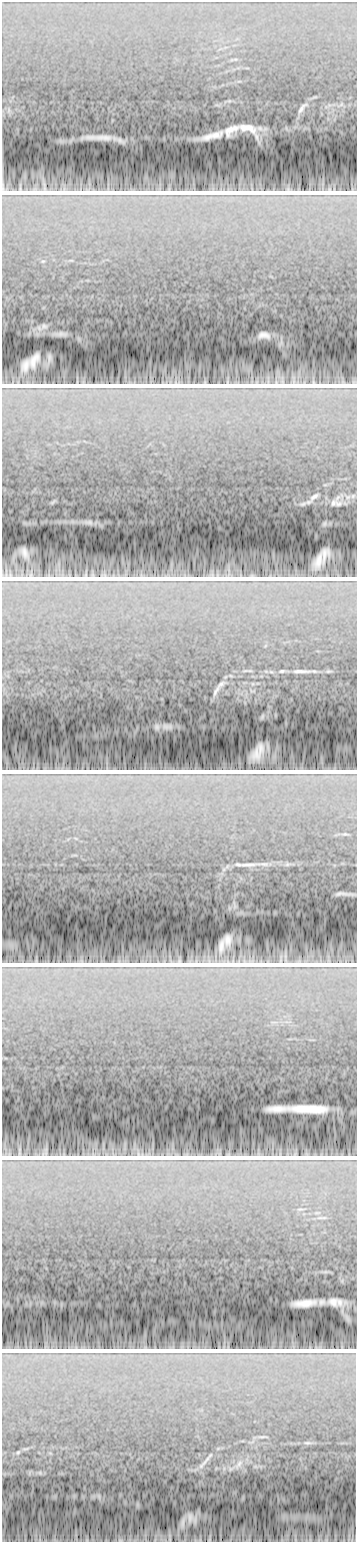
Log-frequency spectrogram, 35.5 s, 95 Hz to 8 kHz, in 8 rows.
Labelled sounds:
2.9	3.1	humpback whale, 1.6 to 1.8 kHz
18.5	18.8	humpback whale, 1.6 to 1.8 kHz
20.7	21.3	humpback whale, 0.83 to 1.1 kHz
25.5	25.8	humpback whale, 2.1 to 2.2 kHz
31.2	31.5	humpback whale, 0.80 to 0.93 kHz
34.1	34.4	humpback whale, 0.93 to 1.2 kHz

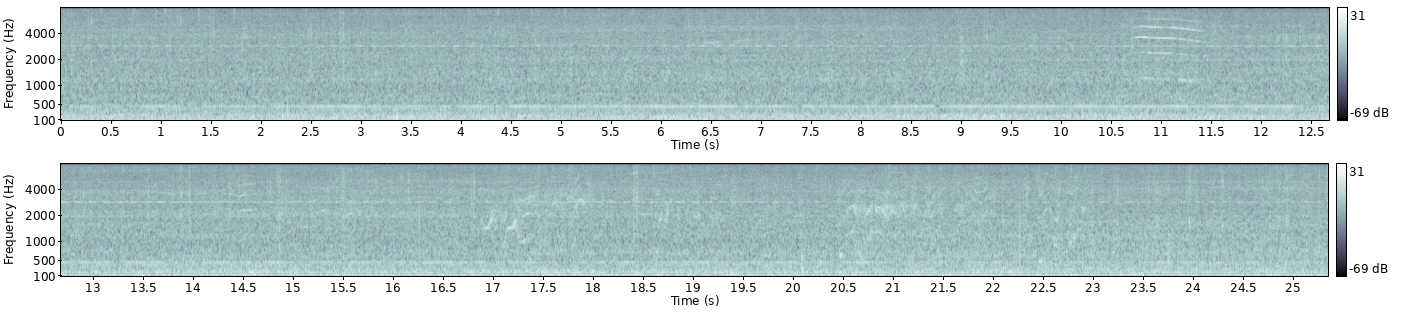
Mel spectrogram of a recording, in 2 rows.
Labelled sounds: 9.6	10.3	killer whale, 2.2 to 4.7 kHz
10.6	11.6	killer whale, 0.80 to 8.0 kHz
14.4	14.7	killer whale, 1.8 to 6.2 kHz
15.1	16.6	killer whale, 3.0 to 5.1 kHz
16.9	18.1	killer whale, southern resident, call S10, 0.52 to 4.2 kHz
18.3	18.9	killer whale, 1.1 to 7.1 kHz
20.3	23.1	killer whale, southern resident, call S10, 0.52 to 5.7 kHz
21.6	22.0	killer whale, 1.3 to 6.4 kHz

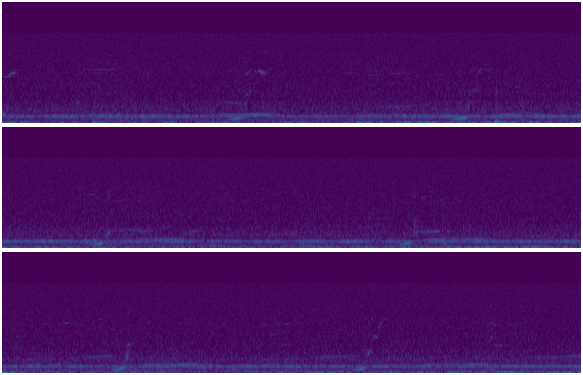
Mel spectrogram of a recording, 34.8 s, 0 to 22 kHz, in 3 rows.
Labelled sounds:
0.0	0.3	humpback whale, 1.7 to 2.0 kHz
5.0	5.3	humpback whale, 1.9 to 2.2 kHz
7.7	8.0	humpback whale, 1.9 to 2.0 kHz
9.5	9.8	humpback whale, 2.0 to 2.3 kHz

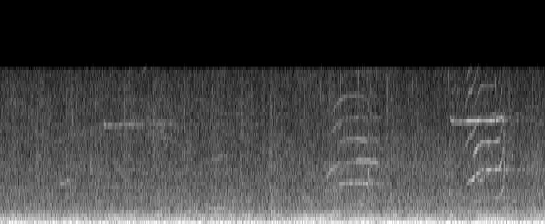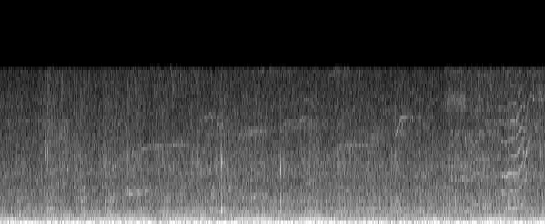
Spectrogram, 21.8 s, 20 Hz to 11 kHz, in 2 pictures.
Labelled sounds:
2.0	2.8	killer whale, southern resident, 4.7 to 6.8 kHz
6.4	7.6	killer whale, southern resident, 1.4 to 7.4 kHz
17.5	18.2	killer whale, southern resident, 7.2 to 8.0 kHz
20.8	21.7	killer whale, southern resident, 0.85 to 6.9 kHz

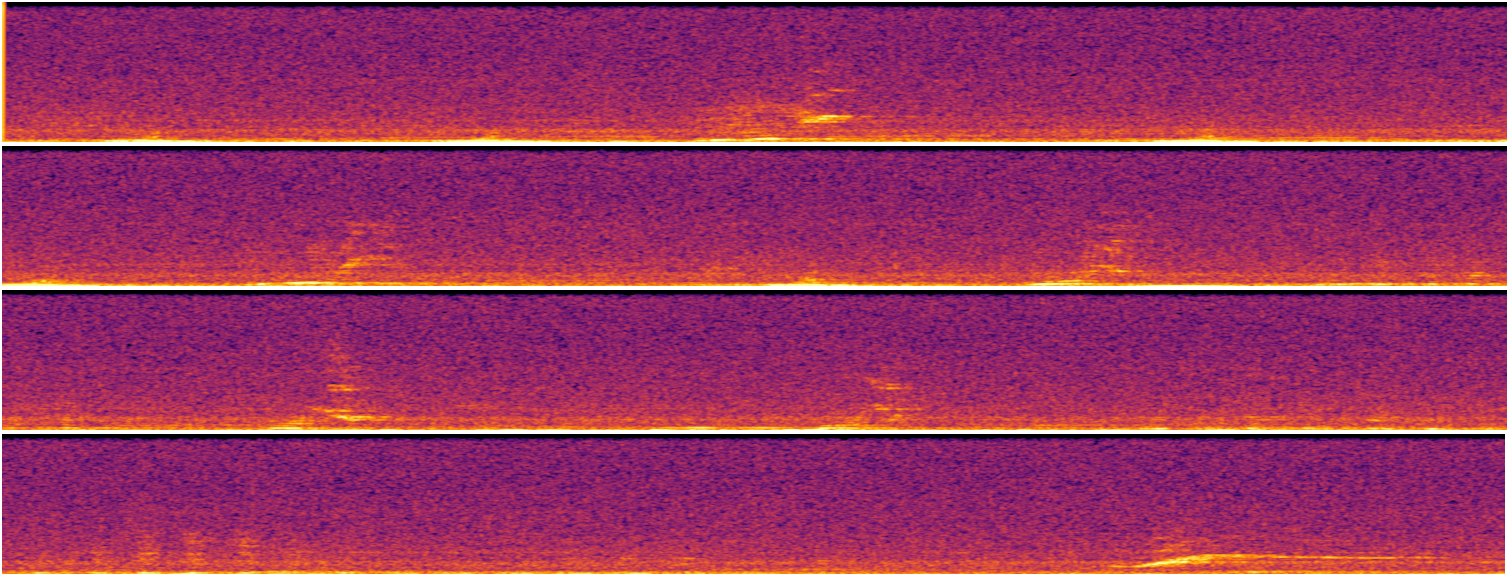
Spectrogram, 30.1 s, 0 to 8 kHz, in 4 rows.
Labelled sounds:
3.9	4.3	humpback whale, 1.1 to 1.6 kHz
9.2	9.4	humpback whale, 3.4 to 3.7 kHz
16.6	16.9	humpback whale, 0.99 to 2.6 kHz
28.4	29.6	humpback whale, 0.80 to 1.2 kHz

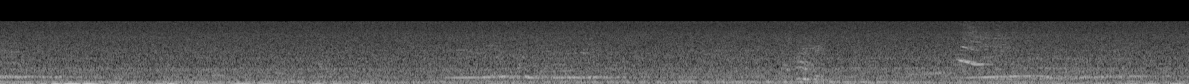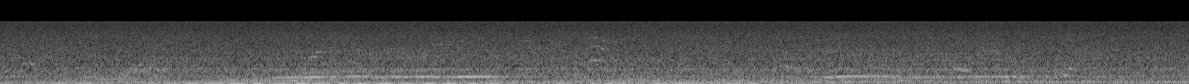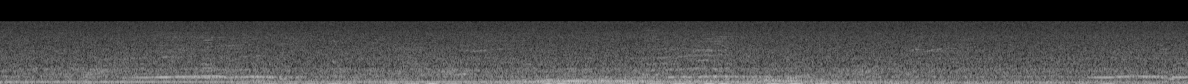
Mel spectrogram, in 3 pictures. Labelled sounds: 9.5	10.1	humpback whale, 0.86 to 3.5 kHz

